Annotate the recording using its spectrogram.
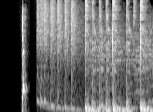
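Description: A short, loud pop sound effect, then electronic background music starts with a falling low note and settles into a steady beat.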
